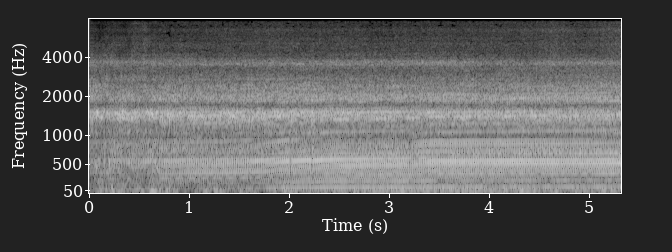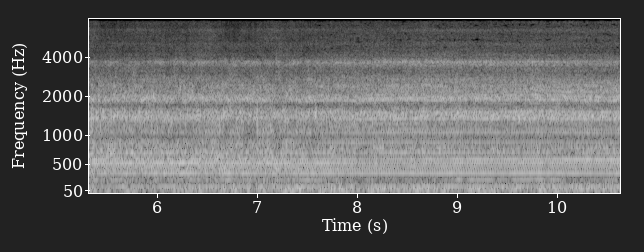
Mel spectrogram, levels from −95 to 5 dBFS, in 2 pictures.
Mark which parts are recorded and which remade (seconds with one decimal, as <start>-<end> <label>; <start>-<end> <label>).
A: 0.0-0.7 remade; 0.7-5.3 recorded; 5.3-7.6 remade; 7.6-10.6 recorded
